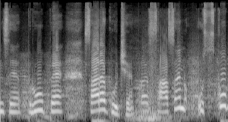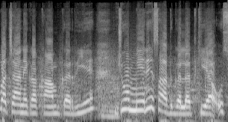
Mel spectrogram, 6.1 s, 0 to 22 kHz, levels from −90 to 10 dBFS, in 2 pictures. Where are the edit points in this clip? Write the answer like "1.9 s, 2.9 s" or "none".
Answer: 2.0 s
